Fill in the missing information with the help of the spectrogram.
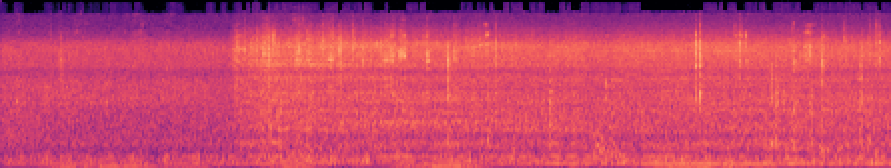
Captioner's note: steel scrape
